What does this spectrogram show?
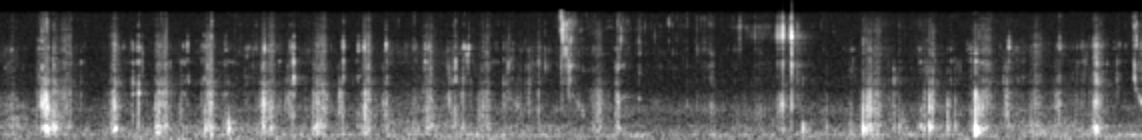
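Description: A person chewing food close to the microphone: wet mouth clicks, smacks and crunchy bites, several a second, irregular.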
